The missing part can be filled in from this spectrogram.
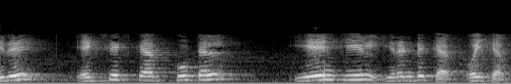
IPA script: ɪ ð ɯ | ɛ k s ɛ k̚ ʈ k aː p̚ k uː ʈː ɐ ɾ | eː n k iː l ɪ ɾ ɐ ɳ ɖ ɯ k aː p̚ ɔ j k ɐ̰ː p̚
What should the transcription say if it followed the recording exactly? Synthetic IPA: ɪ ð ɯ | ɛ k s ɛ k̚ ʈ k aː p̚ k uː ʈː ɐ l | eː n k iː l ɪ ɾ ɐ ɳ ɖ ɯ k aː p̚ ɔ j k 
